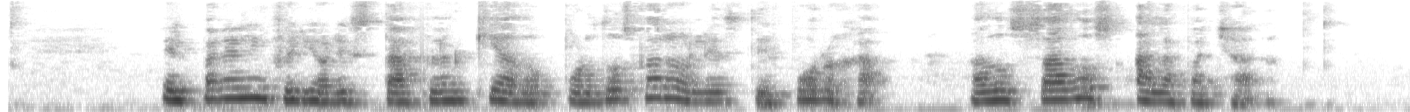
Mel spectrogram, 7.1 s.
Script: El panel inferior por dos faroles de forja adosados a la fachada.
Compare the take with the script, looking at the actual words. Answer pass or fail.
fail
